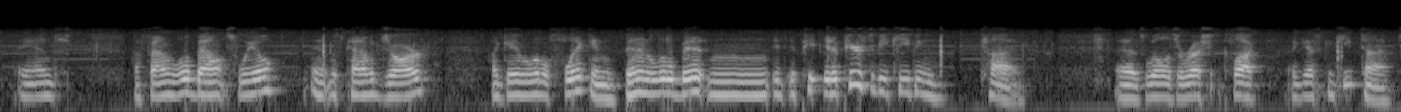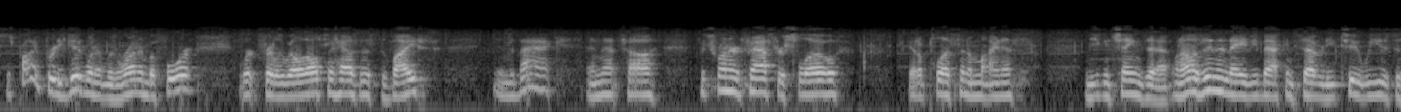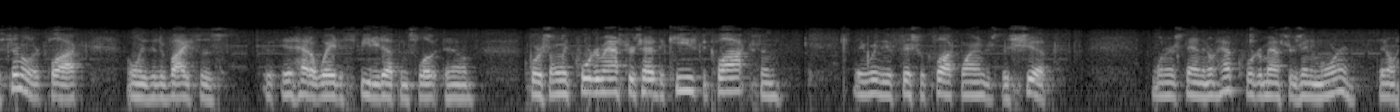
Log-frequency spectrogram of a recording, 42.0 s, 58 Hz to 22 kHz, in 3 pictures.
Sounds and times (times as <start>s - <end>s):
Speech: 0.2s - 0.8s, 1.4s - 10.3s, 11.2s - 18.4s, 19.0s - 22.5s, 23.1s - 35.9s, 36.5s - 38.6s, 39.6s - 42.0s.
